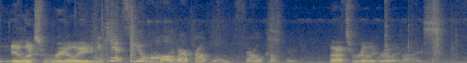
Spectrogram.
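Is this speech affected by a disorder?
No.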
